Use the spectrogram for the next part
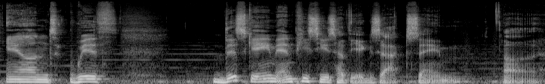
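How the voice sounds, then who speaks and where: A man with a low voice hosts a solo tabletop live play. He thinks aloud informally as he explains rules and moves. Faint music runs underneath. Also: big pitch swings, slow, gravelly. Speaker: solo tabletop game player and host.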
